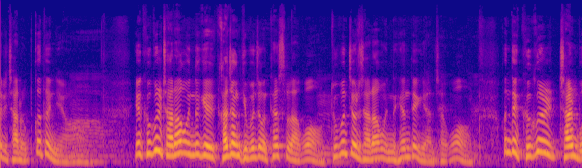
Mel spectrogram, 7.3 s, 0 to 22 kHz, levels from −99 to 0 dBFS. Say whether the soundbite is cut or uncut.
uncut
